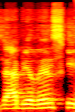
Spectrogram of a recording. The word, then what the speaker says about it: Zabinski: man um yeah so Andrew zabinski zabul linski is how you pronounce it um had very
